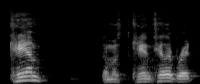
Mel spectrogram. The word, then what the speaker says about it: Cam Taylor-Britt: But like I said, this is Cam Taylor-Britt.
